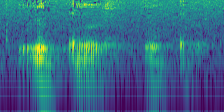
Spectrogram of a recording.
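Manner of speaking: encore as "ong-kor", soft final r; original French pronunciation. Shown as a demonstration. Teacher repeating the French original, encore as "ong-kor". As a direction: say encore with dark nasal "eong". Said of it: "프랑스 원래 발음은 엉이 된다는".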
